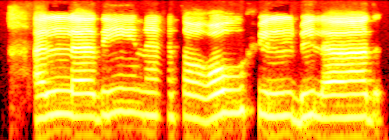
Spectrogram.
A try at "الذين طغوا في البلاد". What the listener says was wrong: கடைசி வசனத்துல இறுதி குழப்பம். வசனத்தை இறுதியில அந்த ராகத்தோட வருது இல்ல, இந்த இடம் குழப்பத்தில் முடியுது. நீங்க உங்களுக்கு எழுத்து உச்சரிப்பு நல்லா கேட்டுக்கும். எழுத்து உச்சரிப்பு நல்லா உச்சரிக்கிற மெத்தடும் சரி பிள்ளைன்றல்ல, பட் ஓதுறங்கிறது நடக்குது இல்ல, அதான் பிரச்சனை. ராகம் எடுத்து ஓதுங்க. இது மெட்டு ராகம் எடுத்து ஓதேலும்.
